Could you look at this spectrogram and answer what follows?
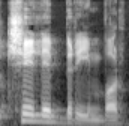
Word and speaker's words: Celebrimbor: si chiama celebrimbor scritto celebrimbor però in elfico non si legge il C ma si legge il che Ah esatto poi vedete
